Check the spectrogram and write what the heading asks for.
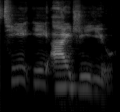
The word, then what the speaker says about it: Teigu: It is what I assume it's pronounced Taigu. It's Teigu. That's probably right.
